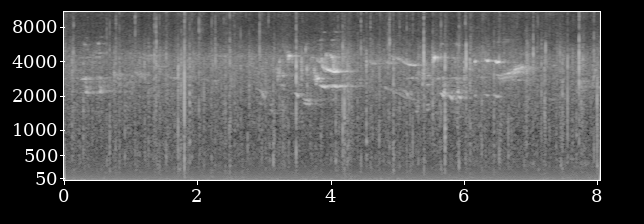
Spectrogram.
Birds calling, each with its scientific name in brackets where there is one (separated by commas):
Iiwi (Drepanis coccinea), Apapane (Himatione sanguinea)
